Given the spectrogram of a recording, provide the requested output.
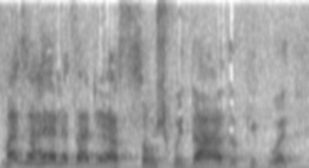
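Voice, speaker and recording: Audible room echo can be heard in this recording. The voice belongs to a man. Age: 70s. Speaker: church elder, prostate cancer survivor. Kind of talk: interview testimony. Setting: live online broadcast.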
